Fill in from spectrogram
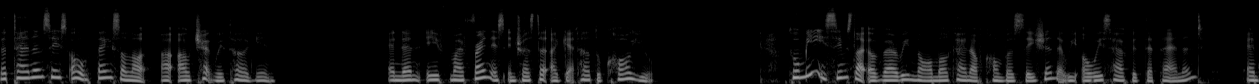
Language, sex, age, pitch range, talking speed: English, female, 10-29, 165-250 Hz, 210 wpm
